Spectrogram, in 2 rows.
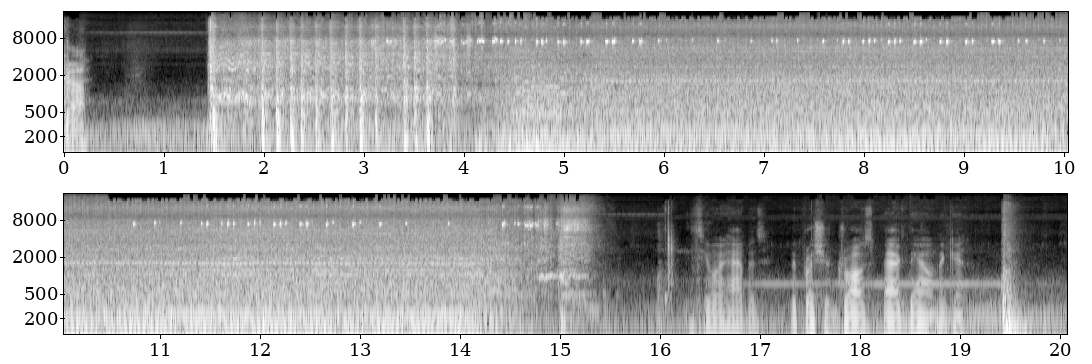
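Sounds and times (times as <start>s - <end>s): car engine idling: 1.4s - 14.9s
light high ticking: 4.0s - 14.2s.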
